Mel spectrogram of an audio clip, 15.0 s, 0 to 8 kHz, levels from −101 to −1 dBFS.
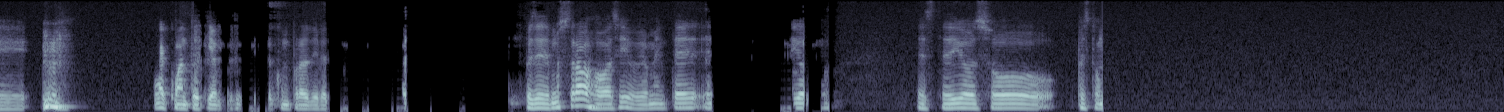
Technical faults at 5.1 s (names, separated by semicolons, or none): background gated by the echo canceller; other side's voice leaking through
